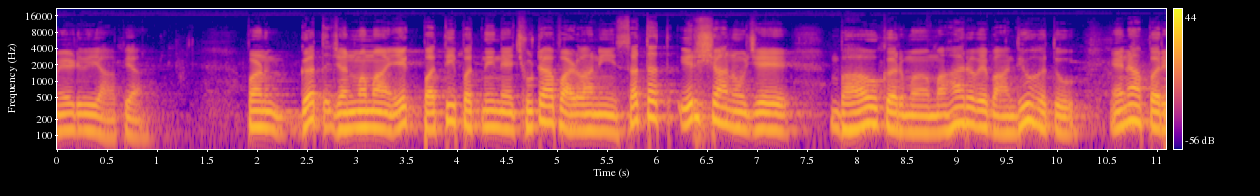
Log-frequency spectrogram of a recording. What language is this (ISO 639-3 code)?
guj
